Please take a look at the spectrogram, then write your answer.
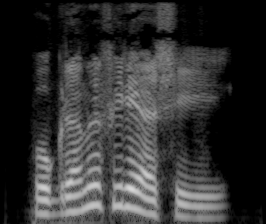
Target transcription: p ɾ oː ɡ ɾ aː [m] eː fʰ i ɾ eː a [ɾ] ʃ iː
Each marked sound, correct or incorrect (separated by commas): correct, incorrect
